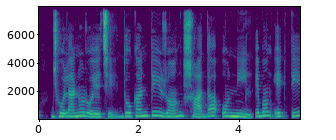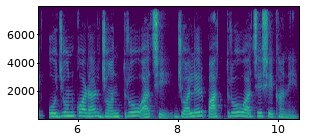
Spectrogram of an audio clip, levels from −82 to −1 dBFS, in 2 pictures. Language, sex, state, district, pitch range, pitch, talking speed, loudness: Bengali, female, West Bengal, Jalpaiguri, 205-245 Hz, 225 Hz, 100 wpm, -29 LUFS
